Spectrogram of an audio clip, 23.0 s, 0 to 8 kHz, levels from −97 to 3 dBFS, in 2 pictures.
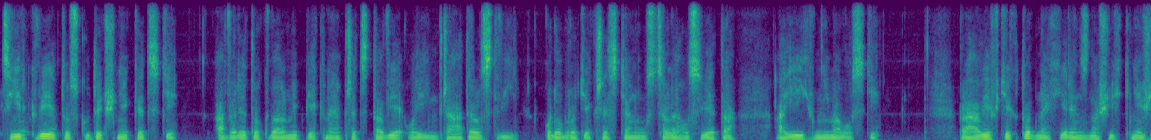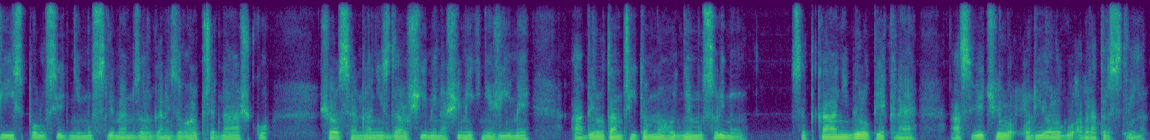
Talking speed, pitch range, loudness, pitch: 160 wpm, 90-100 Hz, -25 LUFS, 95 Hz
